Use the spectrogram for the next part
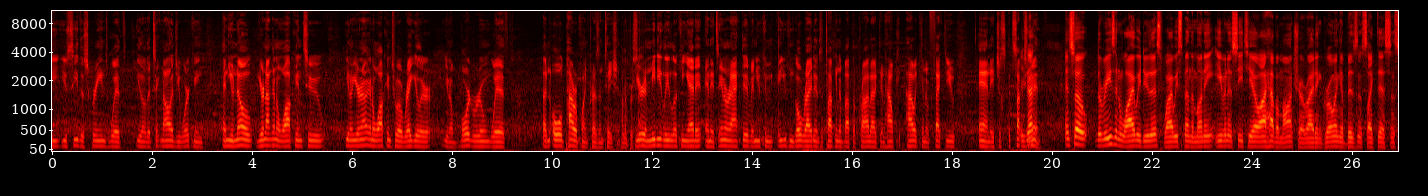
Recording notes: In this special live episode of The IT Crowd Podcast, recorded at Corva's annual event, Corvacon.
